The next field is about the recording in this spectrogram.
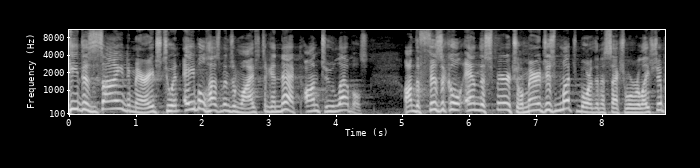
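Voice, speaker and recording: At a fairly quick pace, a man speaks with lively intonation. His pitch is high. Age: 50s. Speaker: pastor. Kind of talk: sermon. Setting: church.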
